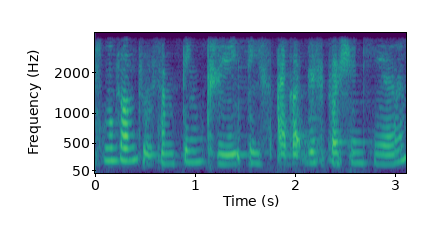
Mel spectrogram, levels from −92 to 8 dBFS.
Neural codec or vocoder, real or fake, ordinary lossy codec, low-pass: codec, 32 kHz, 1.9 kbps, SNAC; fake; none; 3.6 kHz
